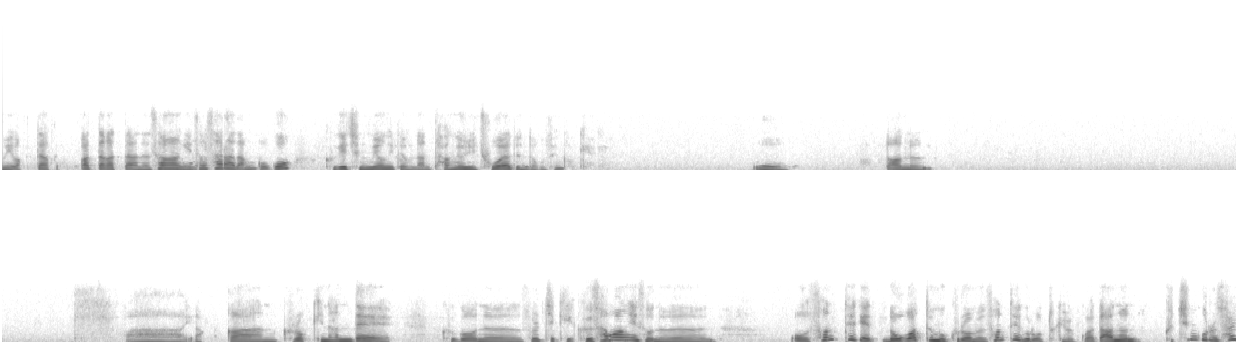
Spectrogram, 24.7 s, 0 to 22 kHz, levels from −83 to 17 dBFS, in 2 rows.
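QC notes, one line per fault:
0.2–1.18 s, 1.78–1.96 s, 5.11–6.04 s, 7.91–7.96 s: echo leak. A copy of the speech trails about 170 ms behind. It is very faint in the first and last spans and roughly 15 dB down in the middle two. This is likely loudspeaker pickup that the far end's echo canceller failed to remove.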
